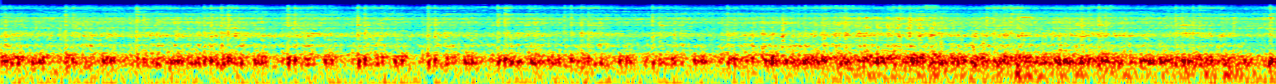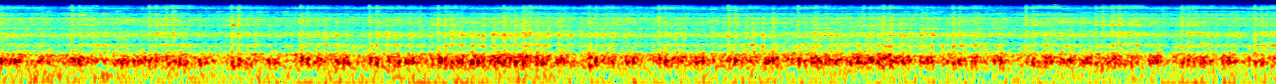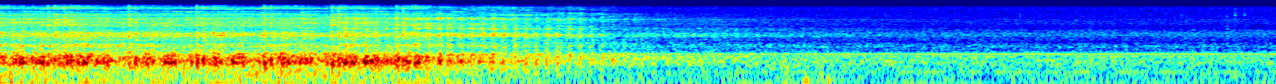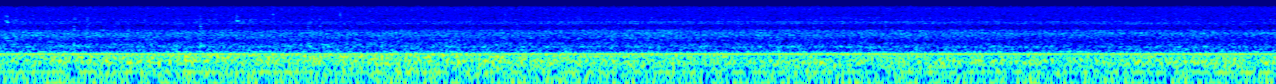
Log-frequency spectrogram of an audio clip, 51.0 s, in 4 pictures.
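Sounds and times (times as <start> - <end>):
freight train wheels rolling: 0.0 - 34.4.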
